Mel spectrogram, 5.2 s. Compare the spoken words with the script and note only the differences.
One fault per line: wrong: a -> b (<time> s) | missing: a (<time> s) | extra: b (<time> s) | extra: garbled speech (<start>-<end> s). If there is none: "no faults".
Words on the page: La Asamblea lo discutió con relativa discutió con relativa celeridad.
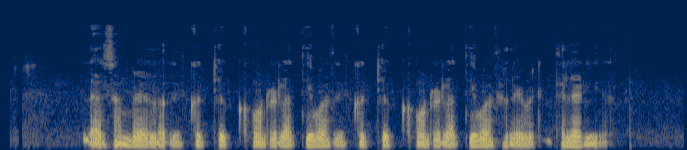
no faults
